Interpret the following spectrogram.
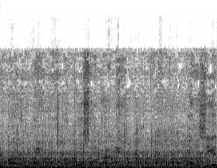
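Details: Noisy washing machine: heavy rough grinding rumble with gravelly rattle from damaged plastic gears in the transmission/gearbox set, blamed on overloading; whole set needs replacing.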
